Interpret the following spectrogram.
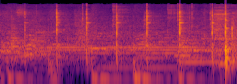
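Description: A steel hammer striking a chisel to carve stone, giving a series of light, sharp taps at irregular spacing.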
